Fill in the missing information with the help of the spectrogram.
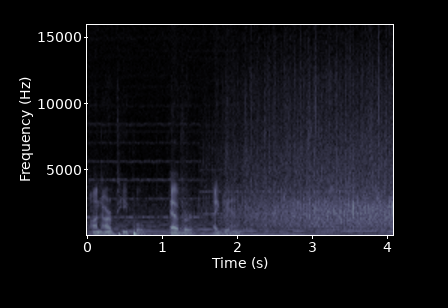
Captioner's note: applause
